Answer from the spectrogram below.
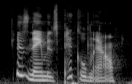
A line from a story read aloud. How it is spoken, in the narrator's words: Marigold had snorted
